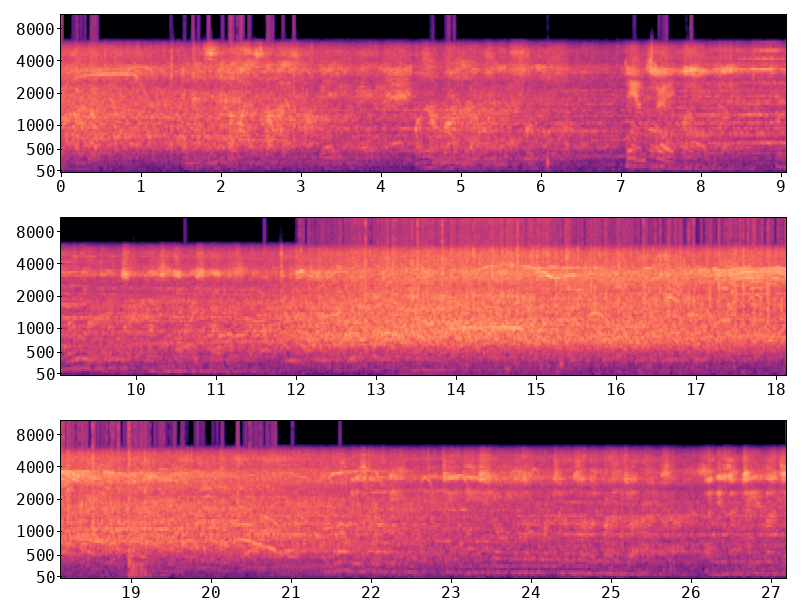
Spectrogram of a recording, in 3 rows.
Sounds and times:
Music: 0.0s - 27.1s
Speech: 1.5s - 6.3s, 7.0s - 11.4s, 21.4s - 27.1s.

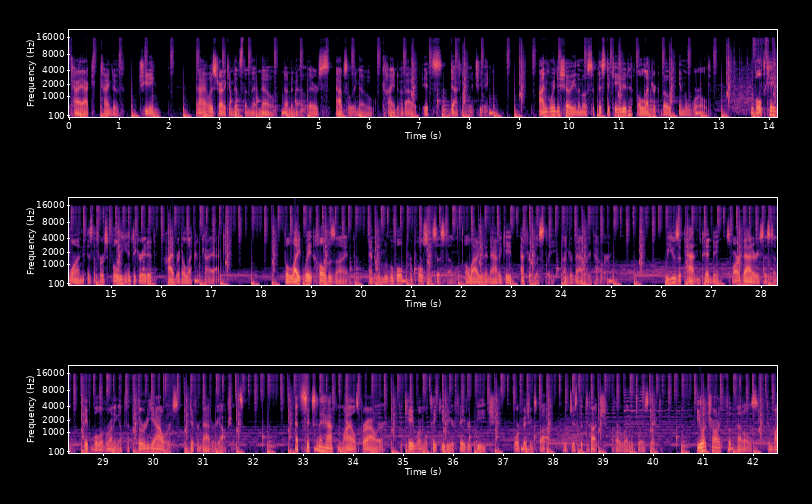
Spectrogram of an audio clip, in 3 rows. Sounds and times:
Speech: 0.0s - 1.8s, 2.5s - 8.5s, 9.4s - 12.8s, 13.6s - 17.4s, 18.4s - 25.0s, 26.1s - 31.9s, 32.8s - 40.2s, 40.9s - 42.4s
Music: 0.0s - 42.4s.

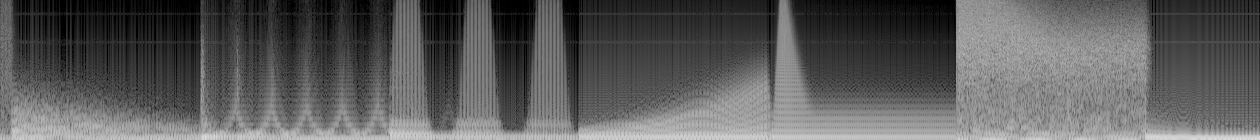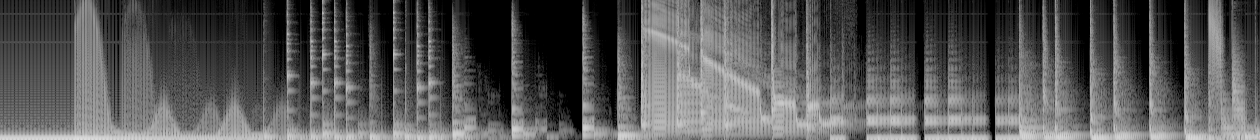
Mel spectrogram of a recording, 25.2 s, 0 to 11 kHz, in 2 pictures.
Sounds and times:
Music: 0.0s - 25.2s.

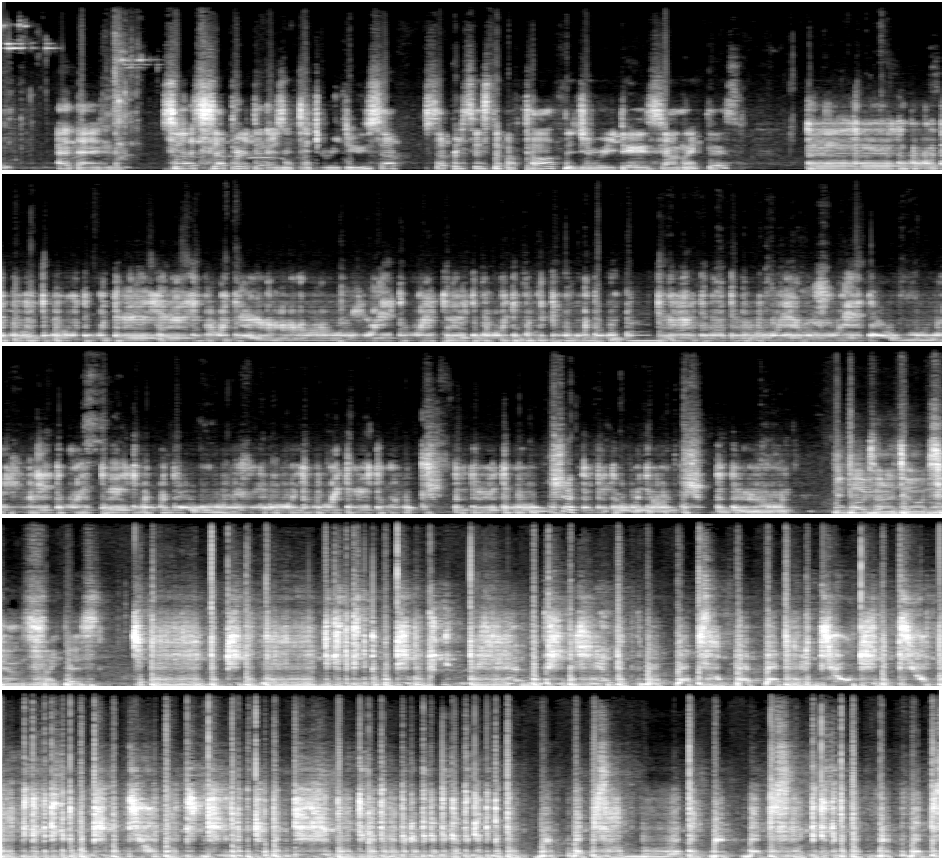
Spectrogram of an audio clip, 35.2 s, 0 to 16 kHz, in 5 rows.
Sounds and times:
Beatboxing: 0.0s - 3.0s, 6.0s - 35.2s.

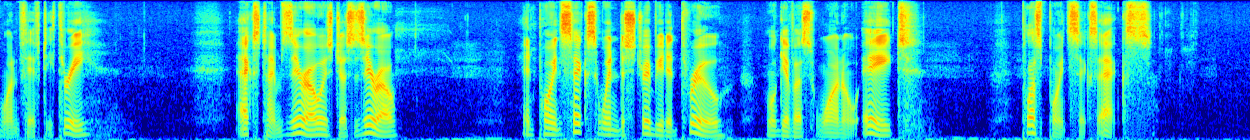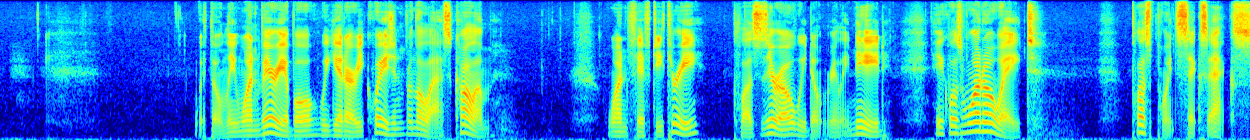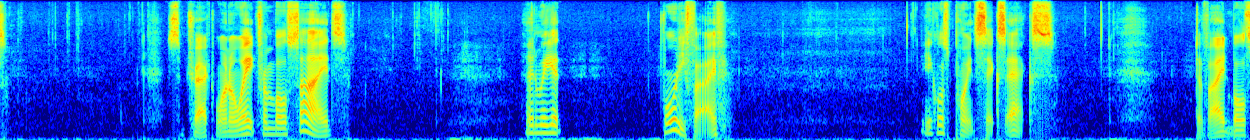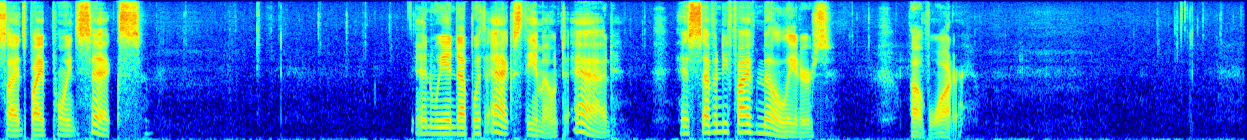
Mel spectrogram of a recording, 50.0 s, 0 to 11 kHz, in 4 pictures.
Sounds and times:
Speech: 0.0s - 1.0s, 2.4s - 4.0s, 5.2s - 9.3s, 10.2s - 11.6s, 14.4s - 17.5s, 18.6s - 23.0s, 23.8s - 25.1s, 26.7s - 28.6s, 30.2s - 30.6s, 31.6s - 32.4s, 34.2s - 35.6s, 37.0s - 39.0s, 41.6s - 43.7s, 44.3s - 45.9s, 46.6s - 47.3s.

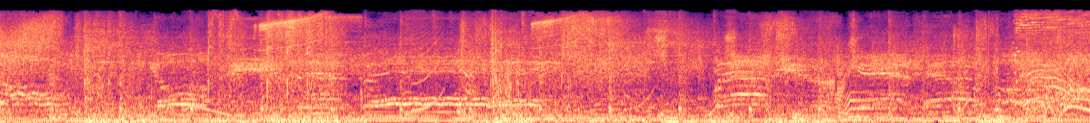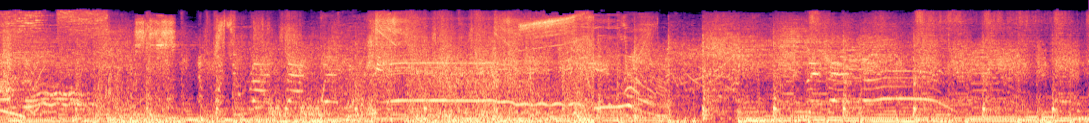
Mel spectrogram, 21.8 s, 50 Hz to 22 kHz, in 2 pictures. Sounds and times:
Music: 0.0s - 21.7s
Smash, crash: 4.7s - 6.2s, 11.8s - 16.9s.

